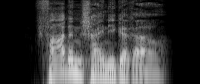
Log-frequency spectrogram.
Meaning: inflection of fadenscheinig: 1. strong/mixed nominative masculine singular comparative degree 2. strong genitive/dative feminine singular comparative degree
- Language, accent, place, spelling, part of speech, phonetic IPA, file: German, Germany, Berlin, fadenscheinigerer, adjective, [ˈfaːdn̩ˌʃaɪ̯nɪɡəʁɐ], De-fadenscheinigerer.ogg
